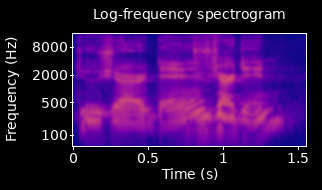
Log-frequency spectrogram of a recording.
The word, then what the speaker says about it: Dujardin: Starring Jean Dujardin.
